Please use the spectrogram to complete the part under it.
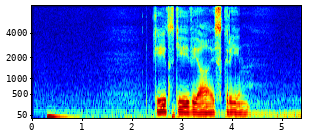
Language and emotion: Russian, sad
